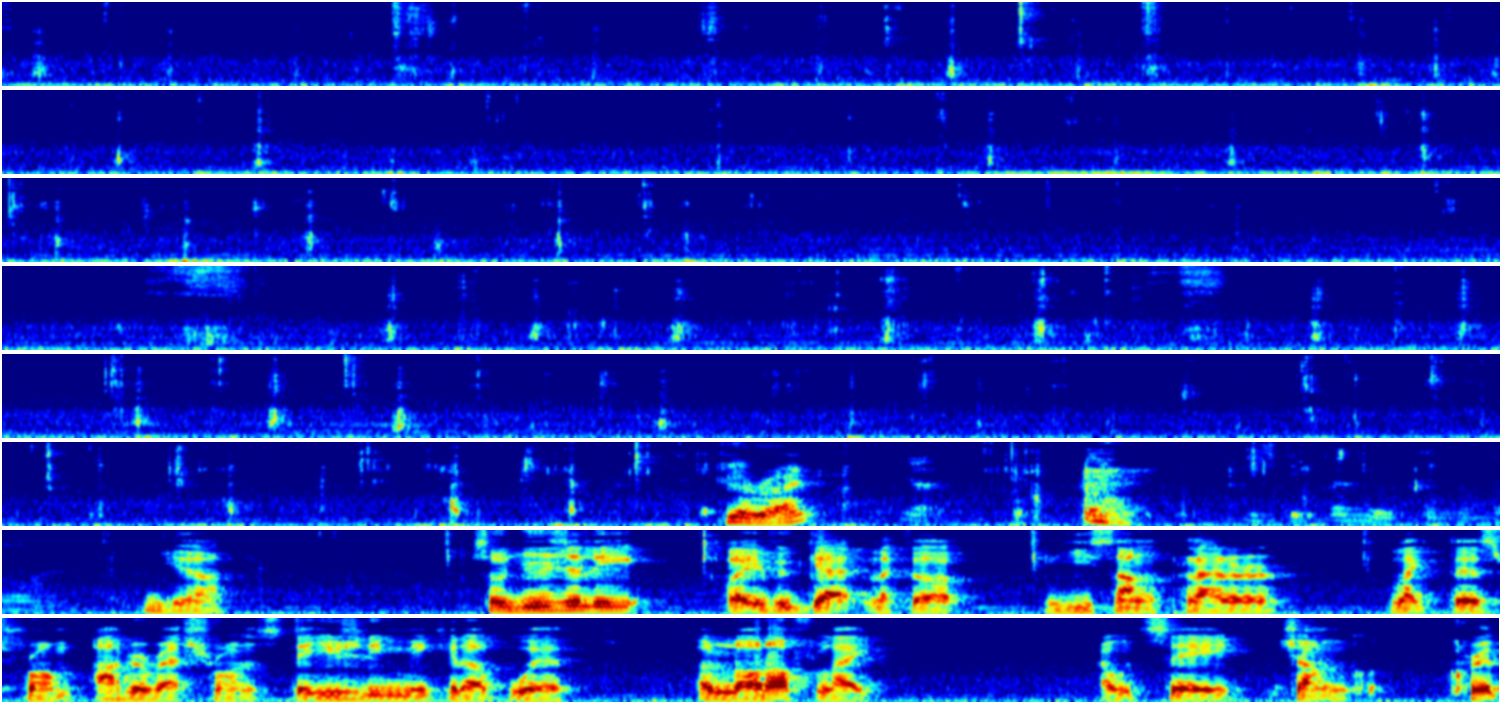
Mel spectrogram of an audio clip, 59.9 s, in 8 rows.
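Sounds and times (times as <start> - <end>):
person chewing crunchy salad: 0.0 - 43.9, 45.4 - 47.3.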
